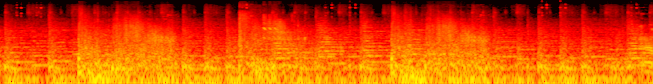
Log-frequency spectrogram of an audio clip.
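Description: Tanks fire at a fortress in the strategy game Battle Nations, a dense, continuous barrage of booming cannon shots and crashing impacts under a steady backdrop of battle music, moderately quiet overall.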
